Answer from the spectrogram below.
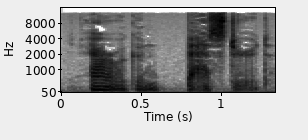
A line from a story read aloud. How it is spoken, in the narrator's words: Claudia whispered bitterly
